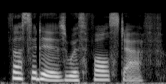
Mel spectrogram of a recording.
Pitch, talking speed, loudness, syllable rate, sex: 215 Hz, 180 wpm, -16 LUFS, 4.2 syllables/s, female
